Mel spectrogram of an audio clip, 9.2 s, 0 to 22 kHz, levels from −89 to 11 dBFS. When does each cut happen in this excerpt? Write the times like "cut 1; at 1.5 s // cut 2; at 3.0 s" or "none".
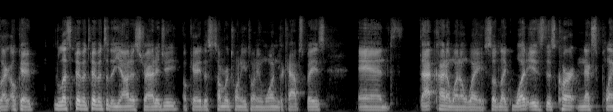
cut 1; at 1.3 s // cut 2; at 4.2 s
